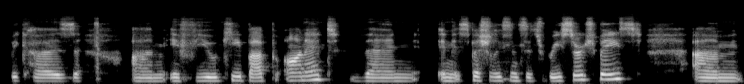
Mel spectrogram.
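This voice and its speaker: In a casual self-introduction video for a class, a Brazilian-born woman in her thirties chats along with lots of ums and restarts. She has a low-pitched, fairly bright voice; the recording is low quality, with no echo.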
